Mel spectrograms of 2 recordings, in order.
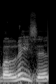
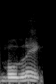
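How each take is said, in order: First: The name ends with a 'sha' sound. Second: The name ends with a 'k' sound. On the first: The speaker calls it wrong. "so I keep saying Melisha. It doesn't sound like that at all" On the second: The speaker calls it right. "I think it's Molech"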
